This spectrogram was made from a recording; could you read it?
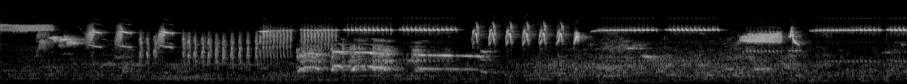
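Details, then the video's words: Lesser shortwing, a wild bird coming in to attack, sings a varied jumble of high whistles, fast trills, buzzy rattles and sharp chirps, with sustained thin tones in between. "Jongkangan/cingcoang coklat Liar Datang Menyerang"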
